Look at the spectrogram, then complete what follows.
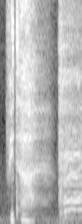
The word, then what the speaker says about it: Vite: Vite, French word for quick, pronounced vita, like vite.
